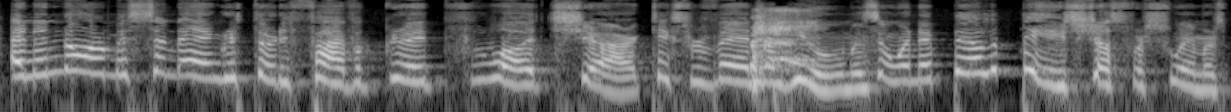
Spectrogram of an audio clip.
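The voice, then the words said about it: Put-on Italian accent. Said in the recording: “reading the storyline to that movie in an Italian accent”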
